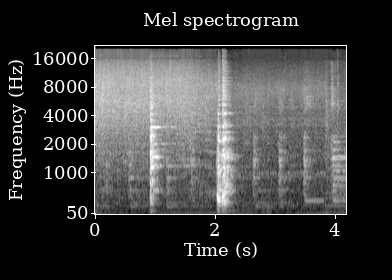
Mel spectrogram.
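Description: Noodles and meat sauce are tossed in a hot pan for zha jiang mian, giving a few loud scraping, clattering strokes over a light background sizzle, with no voices.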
